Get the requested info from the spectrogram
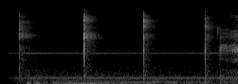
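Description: Fingers snapping three times at an even pace, about 0.6 seconds apart, counting in the beat before unaccompanied singing.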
